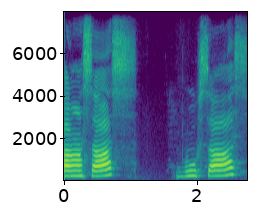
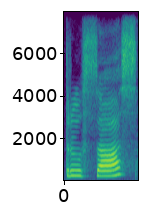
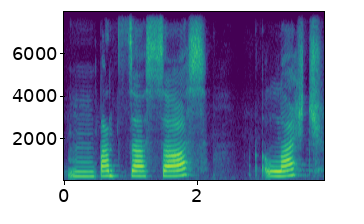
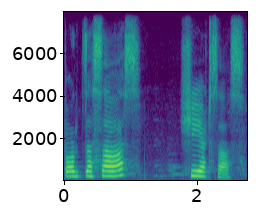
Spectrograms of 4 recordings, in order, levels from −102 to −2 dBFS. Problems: background sounds at intervals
